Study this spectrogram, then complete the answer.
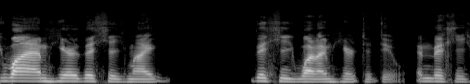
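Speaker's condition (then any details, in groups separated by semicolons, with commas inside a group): Cerebral palsy; spastic quadriplegic cerebral palsy, all four limbs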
